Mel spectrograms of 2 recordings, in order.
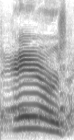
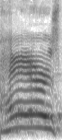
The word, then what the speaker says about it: heirs: I wanted to say silent H. It's heirs. Heirs, not hairs, but no, he was on the roll.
